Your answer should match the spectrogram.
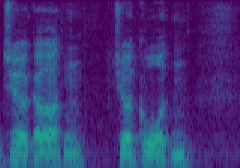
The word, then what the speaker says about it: Djurgården: So we've got Djurgården, I guess, to pronounce it the Swedish way.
